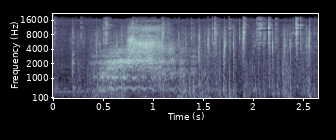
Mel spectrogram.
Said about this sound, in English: Doc runs away as Sheriff Brady and his men approach on horseback.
